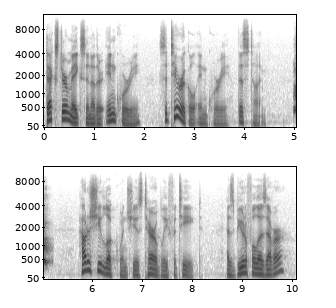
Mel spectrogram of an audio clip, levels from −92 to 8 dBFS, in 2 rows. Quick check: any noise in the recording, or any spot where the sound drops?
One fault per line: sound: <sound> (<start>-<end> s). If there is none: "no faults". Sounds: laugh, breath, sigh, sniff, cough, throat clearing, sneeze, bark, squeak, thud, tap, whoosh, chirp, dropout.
sound: bark (5.0-5.2 s)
